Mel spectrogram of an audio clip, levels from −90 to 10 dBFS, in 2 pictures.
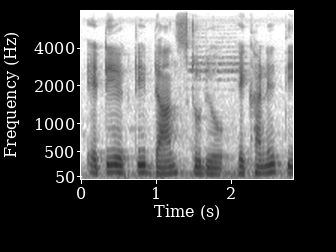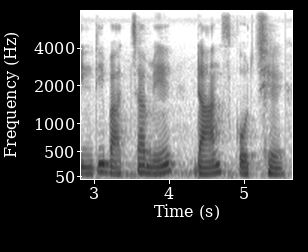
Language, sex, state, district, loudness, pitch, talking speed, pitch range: Bengali, male, West Bengal, Alipurduar, -18 LUFS, 115 Hz, 105 wpm, 105-125 Hz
